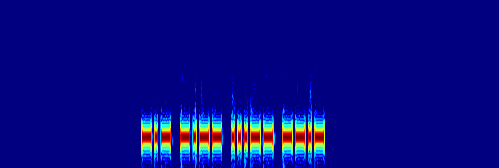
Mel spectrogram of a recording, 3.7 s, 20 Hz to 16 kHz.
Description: Morse code, heard as a keyed tone, about 49 wpm, 700 Hz. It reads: KY3Q
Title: USA Call Signs - 4 Characters - 50wpm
